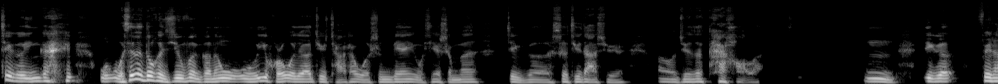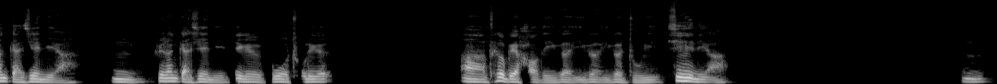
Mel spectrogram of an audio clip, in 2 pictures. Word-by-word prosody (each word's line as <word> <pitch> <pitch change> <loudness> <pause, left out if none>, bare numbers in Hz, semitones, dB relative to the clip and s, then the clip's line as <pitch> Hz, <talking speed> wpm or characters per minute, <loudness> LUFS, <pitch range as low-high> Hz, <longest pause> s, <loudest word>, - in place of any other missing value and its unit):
这 200 -4 +4
个 145 -2 +4
应 140 +2 +4
该 160 +1 +2 0.5
我 140 -2 0
我 140 -4 +4
现 215 - +8
在 240 - +9
都 200 -2 +9
很 160 -5 +6
兴 145 +3 +4
奋， 150 -3 +4
可 125 +1 +2
能 135 +3 +4
我 130 -2 +2
我 135 - +4
一 165 - +5
会 135 -6 0
儿 130 - +5
我 140 -3 +4
就 125 - +2
要 125 0 +2
去 120 -1 -4
查 105 -1 -10
查 120 - -7
我 110 -3 -5
身 115 +3 -5
边 120 0 -2
有 105 -4 -7
些 120 +5 -9
什 105 +1 -9
么 115 +1 -6 0.3
这 120 -4 -4
个 105 0 -9
社 115 +5 -6
区 120 +3 -5
大 120 -4 -3
学。 100 0 -13 0.3
呃， 130 - -12
我 115 - -7
觉 120 +3 -5
得 130 0 -3
太 - - -4
好 - - -12
了。 - - -17 1.0
嗯， 135 -8 +1 0.3
这 150 -2 +3
个 140 0 +2 0.2
非 165 -2 +5
常 150 0 +5
感 110 -4 -2
谢 130 +3 +2
你 110 -2 -2
啊， 100 +1 -11 0.3
嗯， 115 -3 -2
非 150 - 0
常 145 0 +3
感 110 - 0
谢 125 0 -1
你， 100 0 -5
这 140 - 0
个 120 -3 -2
给 - - -24
我 120 -3 +1
出 125 - -11
了 125 - +1
一 - - 0
个 125 0 -4 1.3
啊， 125 -3 0
特 165 +9 +2
别 125 -4 +3
好 115 0 -5
的 100 0 -7
一 100 - -5
个 110 -3 -4
一 105 0 -7
个 110 -1 -6
一 105 - -8
个 110 0 -4
主 100 +1 -7
意， 110 +1 -6
谢 170 +9 +3
谢 155 -2 +7
你 115 -3 -1
啊。 100 0 -9 2.3
嗯。 130 -1 -6
120 Hz, 260 characters per minute, -22 LUFS, 110-135 Hz, 2.3 s, 在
